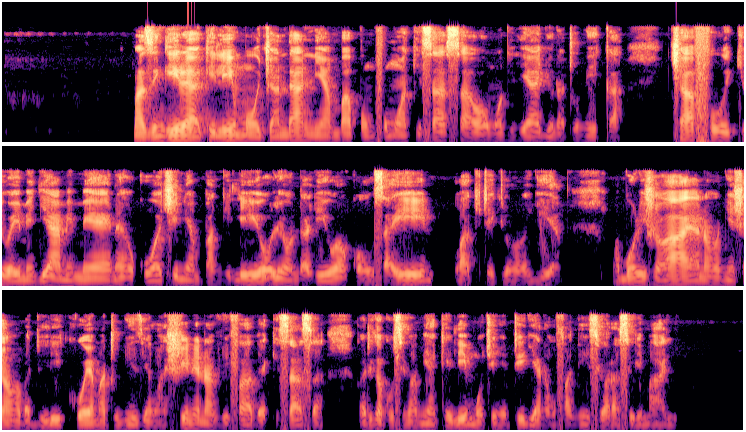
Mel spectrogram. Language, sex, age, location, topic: Swahili, male, 18-24, Dar es Salaam, agriculture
